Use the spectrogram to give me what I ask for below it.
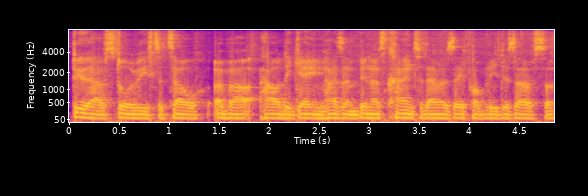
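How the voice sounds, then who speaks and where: Low-voiced host, calm and considered. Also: male voice. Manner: measured, thoughtful questioning. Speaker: podcast host. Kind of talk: casual podcast chat.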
